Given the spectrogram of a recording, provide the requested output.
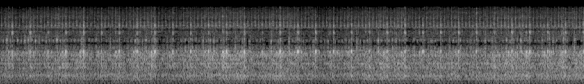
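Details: Mercedes 300D W124 2.5 L diesel idling after installing five newly rebuilt injectors with Monark nozzles: sharp light steady ticking over even idle clatter; cause of tick undetermined.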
